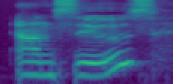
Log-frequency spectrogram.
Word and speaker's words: Ansuz: I have for you guys today is called on zoos and it is spelled aan suz and this is considered the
